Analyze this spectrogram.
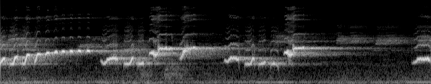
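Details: White-rumped shama tutor song for getting birds to respond: a quick run of rising whistled notes, then mellow slurred whistles and short chirps, fading briefly before a final note.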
